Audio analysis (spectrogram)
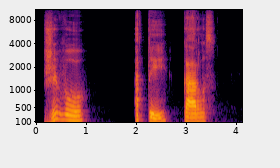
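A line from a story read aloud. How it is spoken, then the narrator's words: Very quiet but clear. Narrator (Russian): Ее голос звучал очень тихо, но я отчетливо слышал каждое слово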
